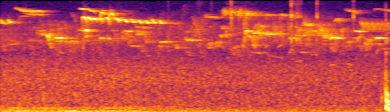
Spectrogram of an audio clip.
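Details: Great tit (Parus major) sings bright, repeated two-note phrases in spring in Herzogpark, Munich, Bavaria, among blue tit and nuthatch calls, over a low rumble of distant traffic, during a common breeding bird survey.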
